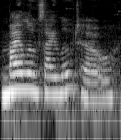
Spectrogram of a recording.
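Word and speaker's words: Mylo Xyloto: Milo Xyloto.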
